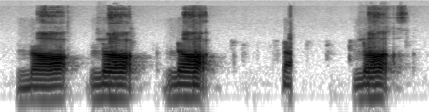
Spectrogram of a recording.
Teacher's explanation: it's more kind of like a schwa or centered or lowered sound compared to mine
